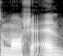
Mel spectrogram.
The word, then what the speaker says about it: Moshe: Now, after that, you have a Hey, but the Hey is silent. Okay, so the H can be silent. Okay, in a Hebrew word.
